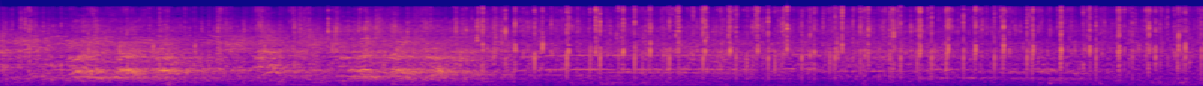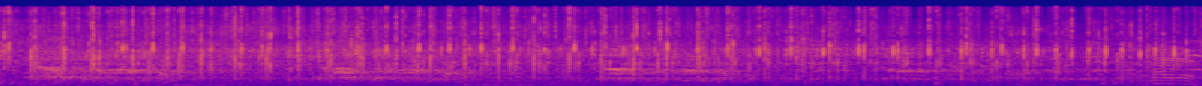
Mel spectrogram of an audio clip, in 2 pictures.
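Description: A small crowd of fans shouting together for the first few seconds, then steady hand clapping from fans and players with scattered voices.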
